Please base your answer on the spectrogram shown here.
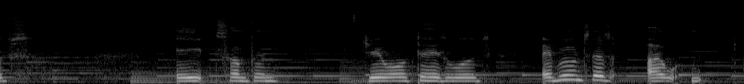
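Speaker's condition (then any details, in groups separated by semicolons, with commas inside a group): Injury with slurred speech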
